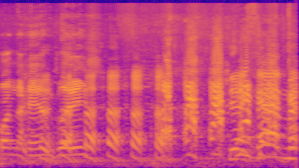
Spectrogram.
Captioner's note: loud laughing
